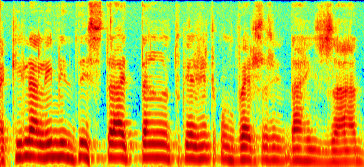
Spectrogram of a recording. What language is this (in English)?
Portuguese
